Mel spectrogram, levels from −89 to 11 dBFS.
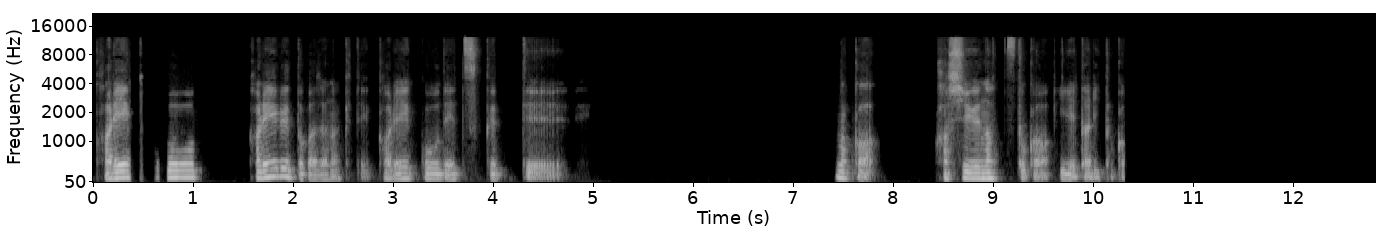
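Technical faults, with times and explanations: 10.32 s to end: audio dropout to silence. Speech cuts off mid-flow into silence with no room tone, unlike a fade or gate; likely lost input.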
